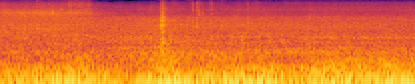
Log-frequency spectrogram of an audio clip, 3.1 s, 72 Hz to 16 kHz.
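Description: A 2023 Honda Odyssey wheelchair van's engine started by push button, a low steady idle hum settling in right away, close and fairly loud, with a brief faint click around the start and no voices.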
